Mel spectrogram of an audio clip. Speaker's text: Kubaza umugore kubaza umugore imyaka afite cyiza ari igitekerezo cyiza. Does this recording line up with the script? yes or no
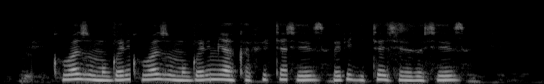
yes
